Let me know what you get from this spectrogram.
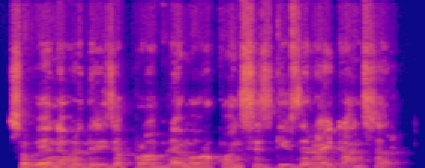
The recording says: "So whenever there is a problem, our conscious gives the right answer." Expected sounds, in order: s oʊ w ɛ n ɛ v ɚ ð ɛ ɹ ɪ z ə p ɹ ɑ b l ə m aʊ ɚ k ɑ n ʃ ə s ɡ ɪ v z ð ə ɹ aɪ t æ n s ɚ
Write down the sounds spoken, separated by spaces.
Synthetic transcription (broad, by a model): s oʊ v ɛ n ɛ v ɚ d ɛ ɹ ɪ z ə p ɹ ɑ b l ə m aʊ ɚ k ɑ n s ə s ɡ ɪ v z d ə ɹ aɪ t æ n s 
